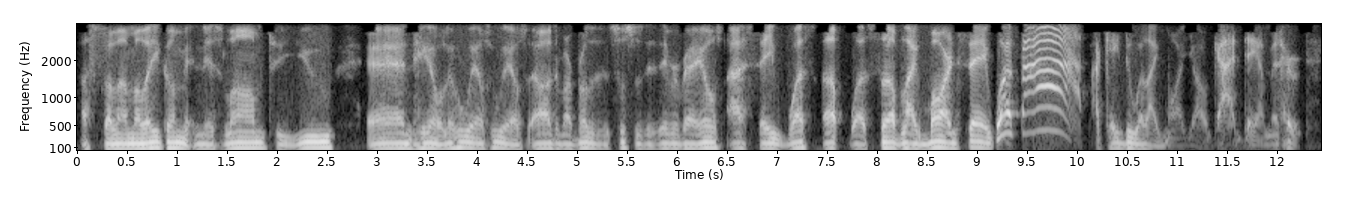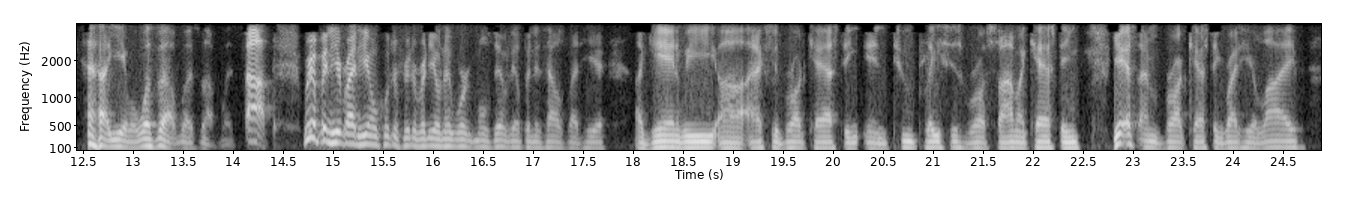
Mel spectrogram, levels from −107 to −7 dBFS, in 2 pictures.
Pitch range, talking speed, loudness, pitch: 90-110 Hz, 210 wpm, -27 LUFS, 100 Hz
